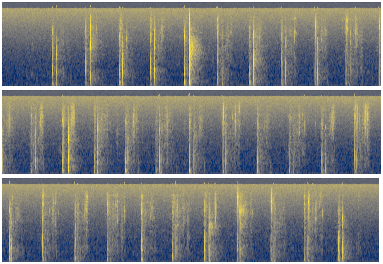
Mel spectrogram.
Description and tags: Footsteps, Tile, Male Sneakers, Slow Pace
Sneakers on tile, slow pace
